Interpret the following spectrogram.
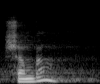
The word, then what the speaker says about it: Sheinbaum: Claudia Sheinbaum. I'm pronouncing wrong your last name, right?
